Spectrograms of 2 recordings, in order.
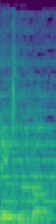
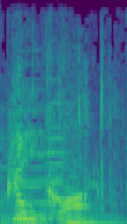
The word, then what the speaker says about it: Igor: Frankenstein, usted debe de ser Igor. – No, se pronuncia Igor.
